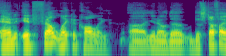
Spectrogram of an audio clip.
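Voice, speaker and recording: Against a silent background in a very clean recording, a man with a dark, mellow tone and medium pitch talks at a fairly quick pace with ordinary pitch variation. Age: 70s. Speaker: psychologist, couples therapist. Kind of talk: podcast interview.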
